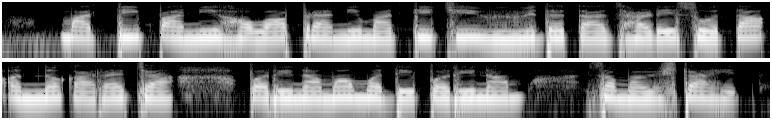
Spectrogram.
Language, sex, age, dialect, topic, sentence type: Marathi, female, 25-30, Varhadi, agriculture, statement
